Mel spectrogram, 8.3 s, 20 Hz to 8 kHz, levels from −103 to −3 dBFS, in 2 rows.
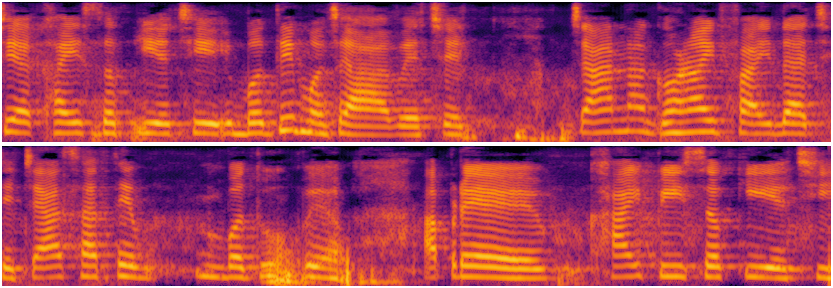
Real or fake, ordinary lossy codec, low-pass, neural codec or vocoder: fake; none; none; codec, 16 kHz, 4 kbps, X-Codec, WavLM features, trained on Multilingual LibriSpeech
